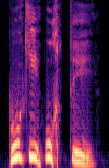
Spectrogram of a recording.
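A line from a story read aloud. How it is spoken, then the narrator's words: Excited exclamation. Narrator (Russian): воскликнула Ирина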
